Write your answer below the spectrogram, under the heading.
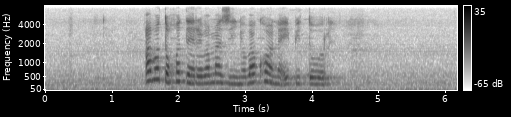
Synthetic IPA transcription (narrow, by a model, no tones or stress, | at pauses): aβɔdʱɔk͡xʰɔtʼɛɾɛβamaziɲɔβakʰɔnaepʼitʼoːri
